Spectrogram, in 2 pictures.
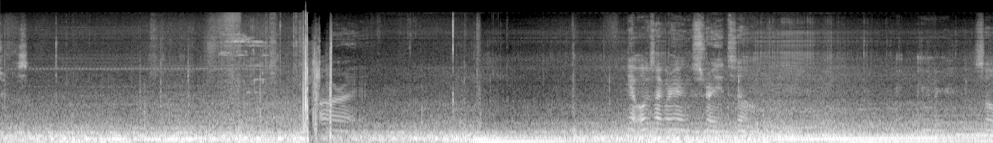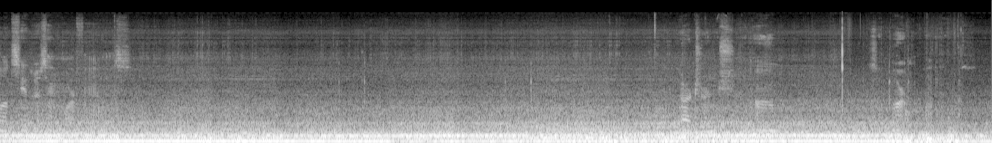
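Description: Low road and engine rumble of a car driving, heard from inside the cabin. The rumble grows about six seconds in and then holds steady. There is a sharp knock about four seconds in.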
